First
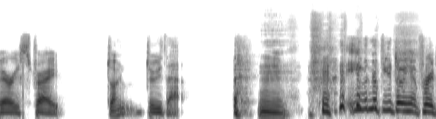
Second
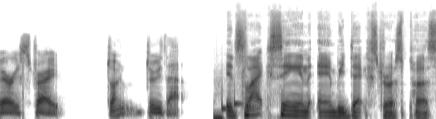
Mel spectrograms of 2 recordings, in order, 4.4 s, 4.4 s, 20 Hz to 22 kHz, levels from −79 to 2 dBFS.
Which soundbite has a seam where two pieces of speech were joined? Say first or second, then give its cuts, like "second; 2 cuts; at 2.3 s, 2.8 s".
second; 1 cut; at 2.1 s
